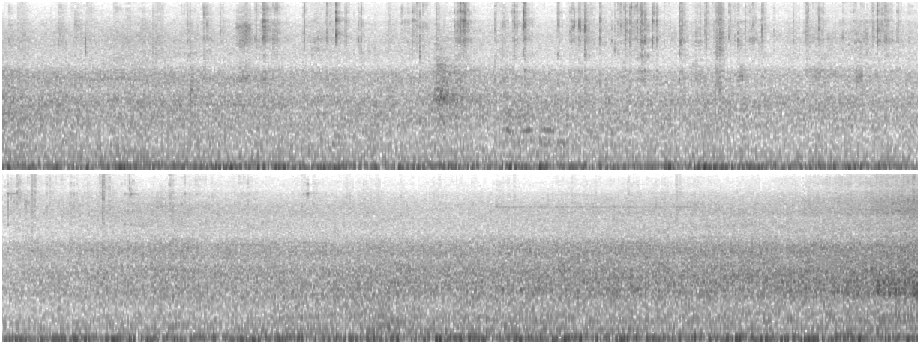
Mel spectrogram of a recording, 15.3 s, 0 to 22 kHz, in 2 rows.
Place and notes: Neihu District - Traffic noise
Corner at the intersection, Sony PCM D50 + Soundman OKM II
